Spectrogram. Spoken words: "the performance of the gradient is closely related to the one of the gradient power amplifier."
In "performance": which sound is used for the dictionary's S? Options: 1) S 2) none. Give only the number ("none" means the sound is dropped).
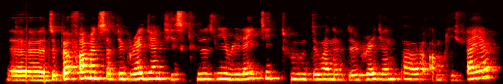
1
